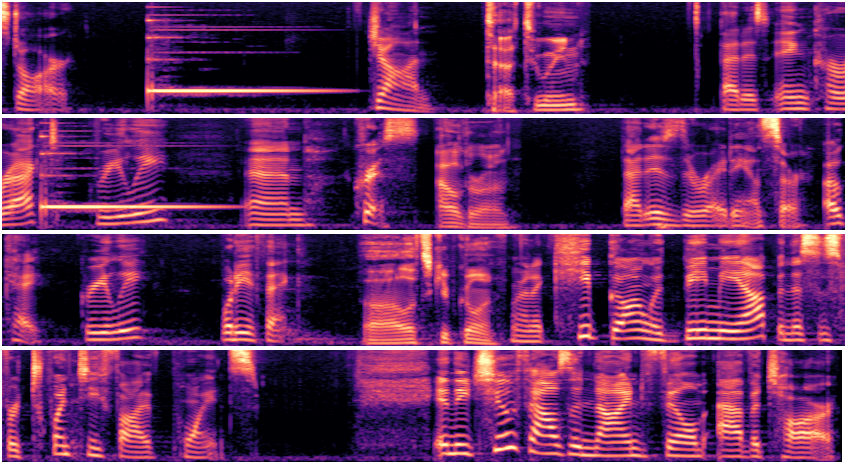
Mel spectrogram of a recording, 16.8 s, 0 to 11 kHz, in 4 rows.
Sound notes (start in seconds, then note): 0.7 bell dings; 4.4 bell dings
